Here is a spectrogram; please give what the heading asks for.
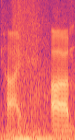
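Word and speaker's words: David Kaye: And then David Kai also, or David K, however you pronounce it. I pronounce it Kai.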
